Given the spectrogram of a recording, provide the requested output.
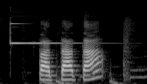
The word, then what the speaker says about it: patata: Patata, tomate, casa, without the English puff.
